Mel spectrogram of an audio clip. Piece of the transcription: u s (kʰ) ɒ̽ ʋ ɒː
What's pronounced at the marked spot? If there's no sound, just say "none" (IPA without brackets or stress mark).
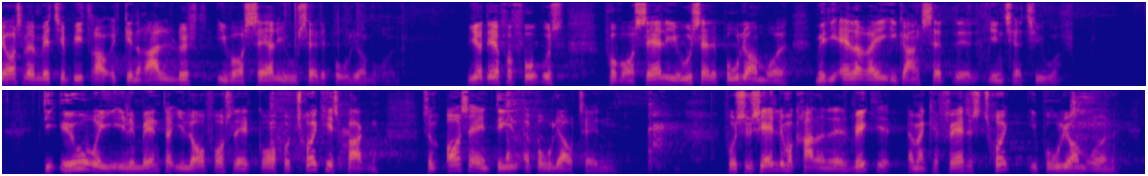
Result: pʰ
